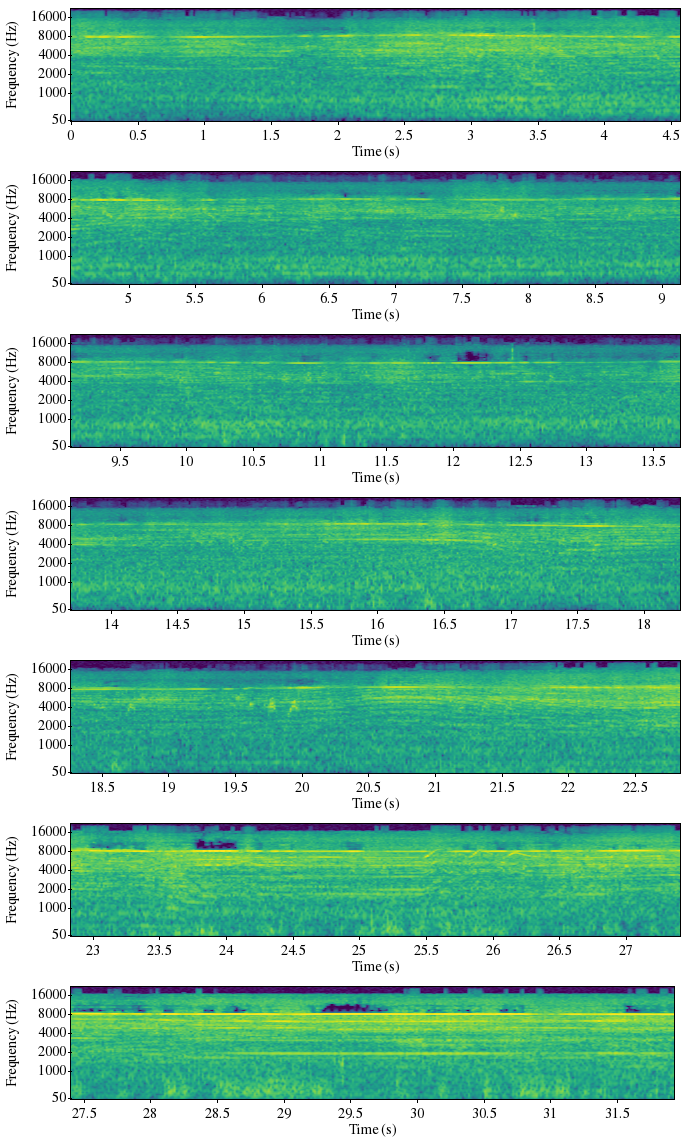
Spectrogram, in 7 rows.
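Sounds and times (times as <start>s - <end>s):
model plane motor whining: 0.0s - 31.9s
wind rumbling on microphone: 20.8s - 31.9s.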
